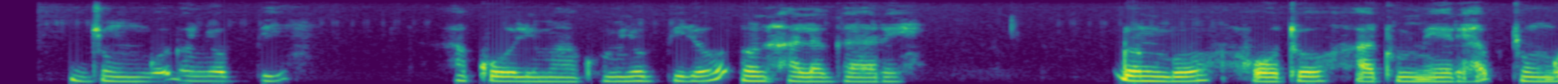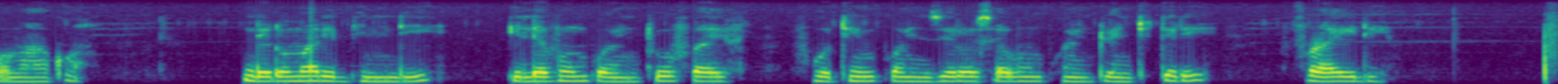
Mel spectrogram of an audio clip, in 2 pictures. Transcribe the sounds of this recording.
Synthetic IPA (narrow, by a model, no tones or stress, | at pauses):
d͡ʒuŋɡɔɗɔɲobːi | hakʰolimakʰɔmiɲobːiɗɔɗɔnhalaɡaɾɛ | ɗɔnbɔhɔtʰɔhatumːɛɾɛhaɓd͡ʒuŋɡɔ̰makɔ | ndɛɗɔmaɾibindiː | lɛvɔnpɔjntʰufajv | fotinpʰɔjntziɾosɛvɛnpʰɔjntwɛnti̥tɾi | fɾajde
